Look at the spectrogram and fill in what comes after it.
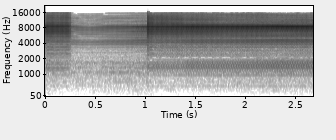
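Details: Lift Wand portable high-frequency argon-gas glass-electrode facial wand plugged into an outlet, set on high, touched to finger: steady high-pitched electrical buzz briefly dropping and returning louder; high-frequency wand operating.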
